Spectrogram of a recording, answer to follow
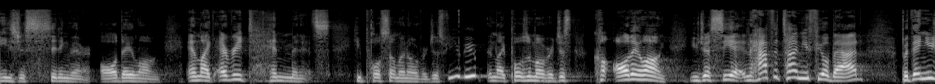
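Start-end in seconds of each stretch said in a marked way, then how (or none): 4.5-4.9 mock siren beeps. Imitating a police siren.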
